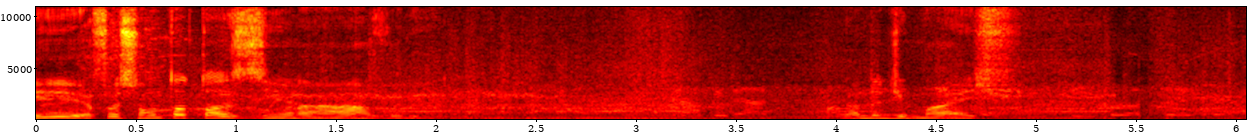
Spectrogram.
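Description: Tyres screech as a car slides.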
